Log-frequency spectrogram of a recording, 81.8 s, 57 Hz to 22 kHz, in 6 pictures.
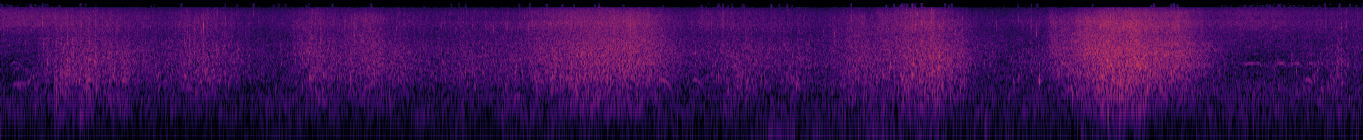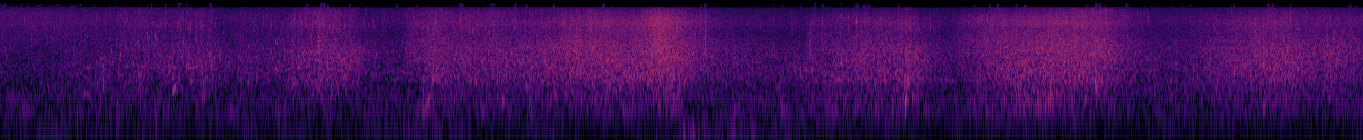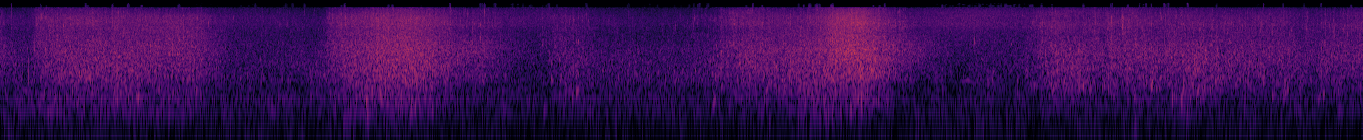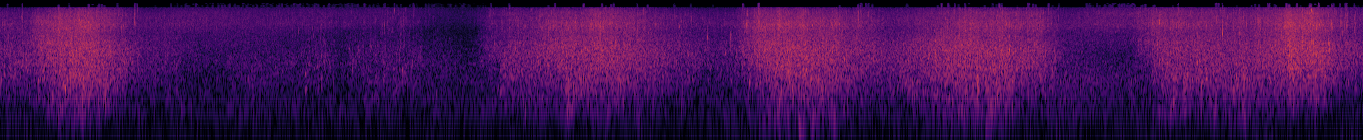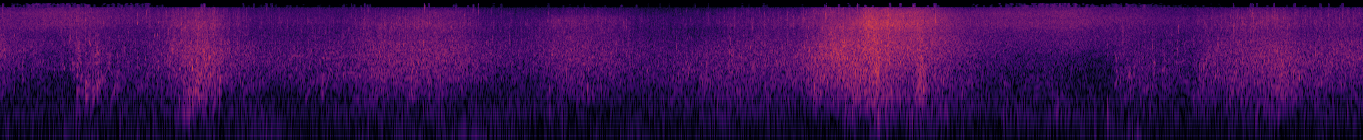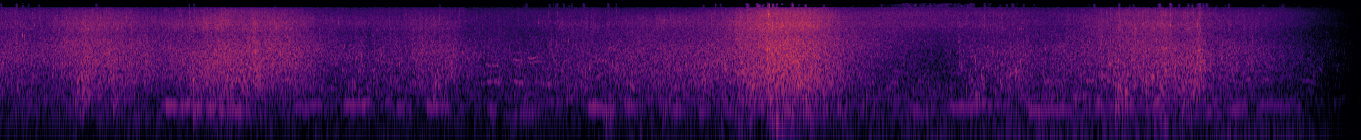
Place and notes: Blvd. Mohamed VI, Tanger, Morocco - الشاطئ البلدي (Plage municipale)
People enjoy walking and gathering in the evening along the beach, الشاطئ البلدي (Plage municipale)
(Zoom H5)
Tanger-Tétouan-Al Hoceima ⵟⴰⵏⵊ-ⵟⵉⵜⴰⵡⵉⵏ-ⵍⵃⵓⵙⵉⵎⴰ طنجة-تطوان-الحسيمة, Maroc, January 2020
